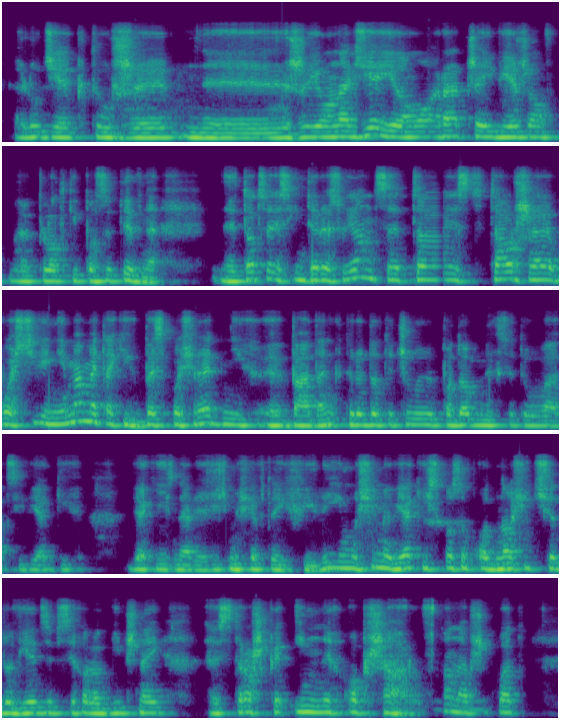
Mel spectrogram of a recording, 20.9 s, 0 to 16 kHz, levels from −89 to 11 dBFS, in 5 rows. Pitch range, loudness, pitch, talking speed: 135-160 Hz, -16 LUFS, 145 Hz, 160 wpm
